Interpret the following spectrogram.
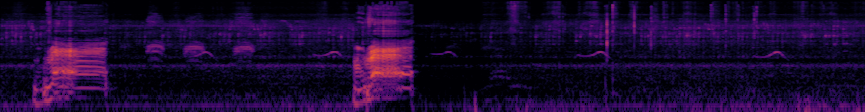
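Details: Sheep giving two loud, tremulous bleats about four seconds apart, each lasting under a second, with faint high chirping bird calls scattered through the quieter gaps.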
